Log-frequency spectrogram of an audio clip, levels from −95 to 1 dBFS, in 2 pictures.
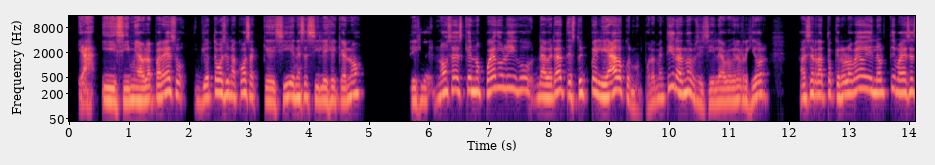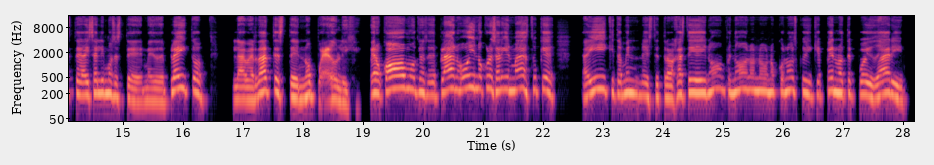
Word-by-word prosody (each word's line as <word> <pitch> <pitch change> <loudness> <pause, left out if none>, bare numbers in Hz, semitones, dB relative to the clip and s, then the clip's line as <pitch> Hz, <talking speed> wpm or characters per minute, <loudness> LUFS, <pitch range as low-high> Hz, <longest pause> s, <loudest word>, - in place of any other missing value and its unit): ya, - - +1
y 140 -3 +2
si 135 +3 +5
me 145 0 +1
habla 145 +2 +2
para 170 +7 +2
eso. 200 -7 -1
Yo 150 +5 -4
te 195 - -5
voy 220 -1 +4
a - - +2
decir 200 +1 +1
una 175 -3 -3
cosa 185 -4 -1
que 135 -2 -3
sí 155 +8 0
en 165 -2 +1
ese 170 +1 +1
sí 150 -3 +3
le 140 +1 -2
dije 140 0 -3
que 135 0 -2
no. 205 +6 -2 0.7
Dije: 140 0 -6 0.2
"No, 205 +9 0
sé, 245 +2 -1
es 235 -1 -1
que 245 +1 -1
no 230 -1 +2
puedo", 270 +5 +2
le 275 - -2
digo. 245 -3 -3
"La 170 -1 +1
verdad, 215 +7 +2
estoy 190 +3 0
peleado", 205 +2 +5
con 110 - -8
puras 125 - -10
mentiras, 215 - 0
¿no? 220 -5 +2
Sí, 125 -4 -8
sí 120 +3 -6
le 130 +1 -4
hablo 130 +1 -2
bien 140 +2 -3
al 150 - -5
regidor. 160 - -4 0.5
"Hace 165 +6 -1
rato 200 0 -2
que 175 -3 -1
no 180 - 0
lo 205 +1 +1
veo. 265 +4 +1
Y 255 -2 0
la 215 0 +2
última 220 +1 -2
vez, 215 0 +1
este, 220 -3 -2
ahí 190 0 +1
salimos, 210 0 +1
este, 145 -6 -4
medio 135 0 -6
de 130 -1 -4
pleito. 235 - 0 0.4
La 150 0 -1
verdad, 205 +12 +3
este, 175 -8 +1
no 170 +4 -1
puedo", 155 -3 +2
le 130 -3 -3
dije. 100 -6 -11
Pero, 205 0 +1
como 265 +2 +6
que 230 - -2
no 220 - +1
sé 190 - -8
de 190 - -5
plano. 245 +7 +2
"Oye, 285 +2 +2
¿no 260 -2 -4
conoces 270 -3 -1
a - - +2
alguien 250 0 -1
más? 255 -2 0
Tú 250 0 -9
que 230 -8 -2 0.4
ahí 230 +10 0
que 220 -2 -5
también, 205 0 0
este, 170 -2 -5
trabajaste 170 +5 -2
ahí". 215 -1 +4
"No, 245 +4 -3
pues 225 -3 -3
no, 240 +2 -1
no, 255 0 -5
no, 240 -1 0
no 220 0 -1
conozco 230 0 -3
y 200 -4 -2
qué 190 +2 -9
pena, 230 +6 +1
no 210 -1 +3
te 210 0 -5
puedo 200 +2 -5
ayudar 190 +5 +1
y 155 -8 -1
200 Hz, 230 wpm, -23 LUFS, 160-230 Hz, 0.7 s, como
